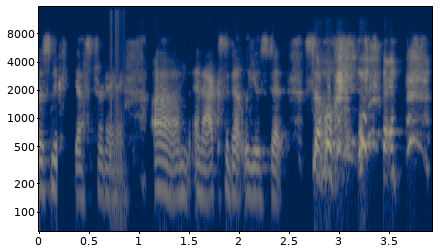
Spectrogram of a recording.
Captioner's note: laughs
